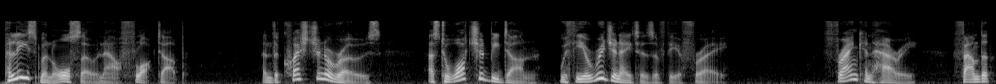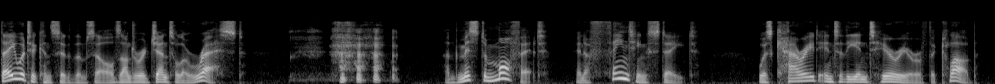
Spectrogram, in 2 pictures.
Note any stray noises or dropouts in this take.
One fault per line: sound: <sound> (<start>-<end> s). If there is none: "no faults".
sound: laugh (12.8-14.0 s)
